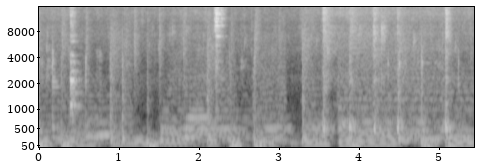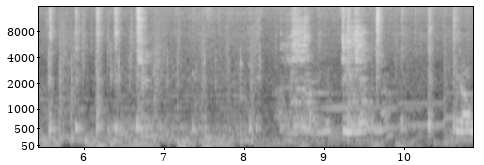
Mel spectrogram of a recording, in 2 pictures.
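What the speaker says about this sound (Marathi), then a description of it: "आता त्या तेलामध्ये" Onion frying in oil in a cooking pot for a spicy Konkani-style crab curry, with a constant close sizzle and frequent scraping, clattering strokes of a spoon stirring against the metal.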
